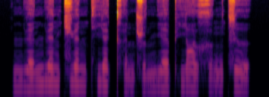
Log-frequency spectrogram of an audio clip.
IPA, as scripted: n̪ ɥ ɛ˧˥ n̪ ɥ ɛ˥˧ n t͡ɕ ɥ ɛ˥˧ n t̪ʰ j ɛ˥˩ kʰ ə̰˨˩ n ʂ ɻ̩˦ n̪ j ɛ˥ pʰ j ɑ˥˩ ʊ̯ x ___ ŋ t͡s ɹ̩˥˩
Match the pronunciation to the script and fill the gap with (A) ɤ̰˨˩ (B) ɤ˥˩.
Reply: A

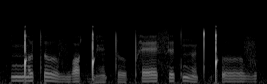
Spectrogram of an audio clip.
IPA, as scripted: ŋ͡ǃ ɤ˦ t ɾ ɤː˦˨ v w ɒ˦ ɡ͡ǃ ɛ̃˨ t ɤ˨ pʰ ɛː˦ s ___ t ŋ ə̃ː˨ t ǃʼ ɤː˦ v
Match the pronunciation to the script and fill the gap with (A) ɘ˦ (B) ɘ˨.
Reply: A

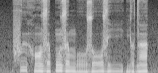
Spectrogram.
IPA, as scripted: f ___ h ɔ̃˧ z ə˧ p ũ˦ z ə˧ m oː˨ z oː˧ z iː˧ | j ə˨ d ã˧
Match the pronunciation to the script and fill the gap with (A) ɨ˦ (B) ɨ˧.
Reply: A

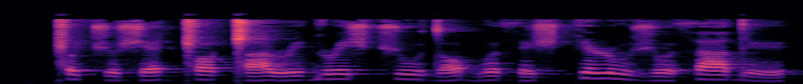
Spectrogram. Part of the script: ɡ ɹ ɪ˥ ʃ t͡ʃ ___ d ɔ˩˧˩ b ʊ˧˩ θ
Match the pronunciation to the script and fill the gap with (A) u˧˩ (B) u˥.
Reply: A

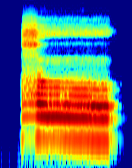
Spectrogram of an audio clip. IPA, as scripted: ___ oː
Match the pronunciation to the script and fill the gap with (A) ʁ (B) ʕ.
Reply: A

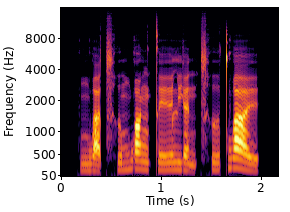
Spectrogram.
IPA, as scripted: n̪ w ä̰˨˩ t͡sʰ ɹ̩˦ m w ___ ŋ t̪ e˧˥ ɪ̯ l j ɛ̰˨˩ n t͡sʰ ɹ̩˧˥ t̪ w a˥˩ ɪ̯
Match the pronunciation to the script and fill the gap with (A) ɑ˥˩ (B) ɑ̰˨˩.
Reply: A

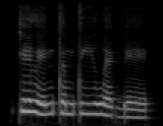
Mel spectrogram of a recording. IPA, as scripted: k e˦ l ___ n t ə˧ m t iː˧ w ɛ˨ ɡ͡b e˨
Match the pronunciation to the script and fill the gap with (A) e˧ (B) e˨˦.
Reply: B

